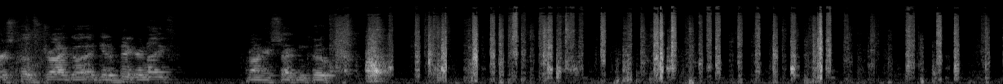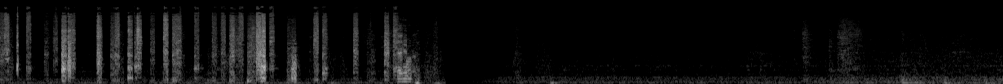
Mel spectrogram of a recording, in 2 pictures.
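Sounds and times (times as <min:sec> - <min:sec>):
drywall knife scraping spackle: 0:03.3 - 0:14.5.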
